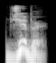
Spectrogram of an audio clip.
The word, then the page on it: jibber: British English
